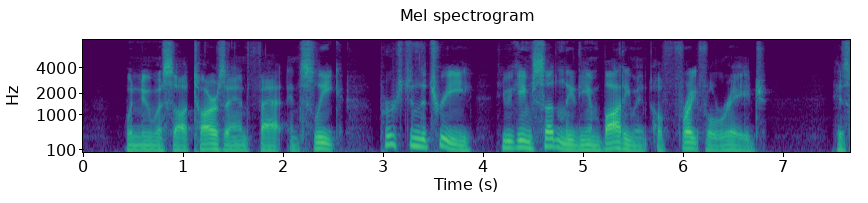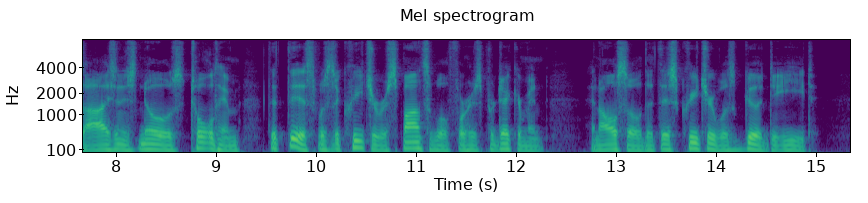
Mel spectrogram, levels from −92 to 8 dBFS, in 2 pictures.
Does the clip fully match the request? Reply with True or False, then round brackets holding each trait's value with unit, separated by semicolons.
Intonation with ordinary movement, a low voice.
True (3.7 semitones; 90 Hz)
